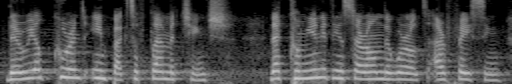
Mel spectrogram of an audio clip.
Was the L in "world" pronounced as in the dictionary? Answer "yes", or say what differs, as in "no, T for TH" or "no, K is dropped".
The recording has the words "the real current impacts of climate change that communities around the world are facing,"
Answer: yes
